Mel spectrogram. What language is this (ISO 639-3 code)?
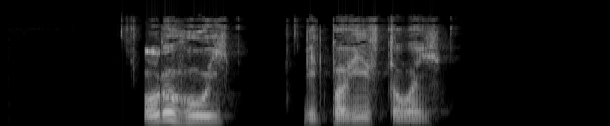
ukr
